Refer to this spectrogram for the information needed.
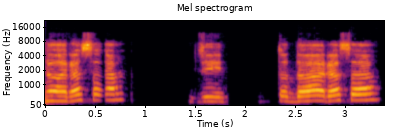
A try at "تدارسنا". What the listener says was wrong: اچھا تادا نہیں کرنا، تدا الف پڑھنا ہے، الف کو لمبا کرنا ہے. تدارسنا. تدارسنا. جی تو تدا الف کو لمبا کریں گے چونکہ الف آ رہا ہے.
